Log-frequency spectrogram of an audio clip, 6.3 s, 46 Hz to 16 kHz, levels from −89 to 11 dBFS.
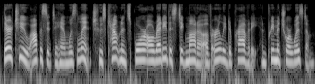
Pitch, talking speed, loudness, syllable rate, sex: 225 Hz, 180 wpm, -18 LUFS, 6.4 syllables/s, female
